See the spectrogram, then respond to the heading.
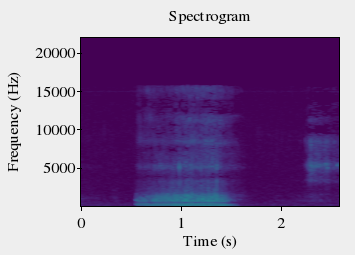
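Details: Baby girl snoring, louder than her father: one vibrating snore lasting about a second, then quiet and the start of another breath.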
